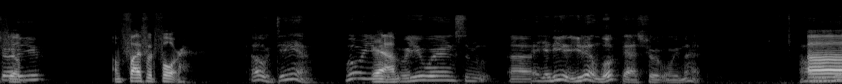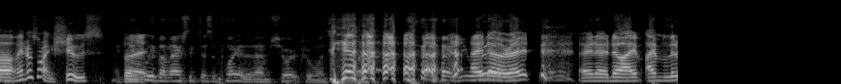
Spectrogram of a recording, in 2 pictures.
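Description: At 5.31 s the sound jumps abruptly forward with no gap, as if a piece had been spliced out. Roughly 0.7 s of audio is missing, and the two sides of the jump meet almost directly. This is a skip ahead. Later audio was already queued when that stretch was discarded, either lost in transit or dropped from an overflowing jitter buffer, so playback resumed further along.

Right after the jump, from 5.45 to 6.10 s, the sound runs fast, about 7% quick, though its pitch stays the same. A second, more noticeable rush follows from 6.52 to 7.53 s at about 12% fast, which sounds hurried. Both are jitter buffer speed-up. The buffer was holding more audio than its target, so the receiver trimmed many short pitch-period-sized slices in succession to shrink the delay. Roughly 50 ms was removed in the first stretch and about 150 ms in the second.

At 15.19 s the sound stops mid-flow and falls straight into digital silence with no natural decay. 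This is a cut-off end. The final buffers were never written or played out, so the audio simply ends where the last delivered block finished.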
